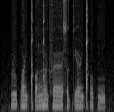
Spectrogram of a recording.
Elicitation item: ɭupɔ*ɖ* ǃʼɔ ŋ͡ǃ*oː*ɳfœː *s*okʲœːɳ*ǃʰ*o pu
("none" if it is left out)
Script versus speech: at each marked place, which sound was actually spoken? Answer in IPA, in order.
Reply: ɳ, o, s, ǃʼ

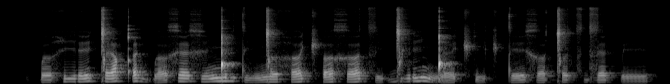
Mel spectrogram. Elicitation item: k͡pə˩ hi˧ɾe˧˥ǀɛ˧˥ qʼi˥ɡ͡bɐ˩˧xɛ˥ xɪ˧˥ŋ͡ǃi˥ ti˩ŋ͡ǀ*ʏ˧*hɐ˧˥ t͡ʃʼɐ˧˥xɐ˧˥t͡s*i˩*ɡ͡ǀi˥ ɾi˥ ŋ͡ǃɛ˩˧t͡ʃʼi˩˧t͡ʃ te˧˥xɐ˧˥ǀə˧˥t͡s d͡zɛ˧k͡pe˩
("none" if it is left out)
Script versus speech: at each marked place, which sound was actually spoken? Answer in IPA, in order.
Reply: ə˧, i˩˧

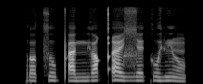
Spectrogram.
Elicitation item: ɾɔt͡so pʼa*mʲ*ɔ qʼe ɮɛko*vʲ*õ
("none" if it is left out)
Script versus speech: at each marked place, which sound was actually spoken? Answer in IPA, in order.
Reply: mʲ, vʲ

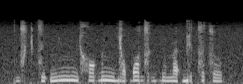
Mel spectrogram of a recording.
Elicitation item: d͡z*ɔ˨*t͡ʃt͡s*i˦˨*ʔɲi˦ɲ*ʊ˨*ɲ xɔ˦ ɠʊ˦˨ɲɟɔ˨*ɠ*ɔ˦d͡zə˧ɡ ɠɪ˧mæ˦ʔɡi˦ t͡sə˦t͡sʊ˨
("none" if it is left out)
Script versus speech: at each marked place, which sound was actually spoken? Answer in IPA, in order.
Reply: ə˨, i˨, ə˨, ɓ

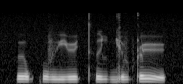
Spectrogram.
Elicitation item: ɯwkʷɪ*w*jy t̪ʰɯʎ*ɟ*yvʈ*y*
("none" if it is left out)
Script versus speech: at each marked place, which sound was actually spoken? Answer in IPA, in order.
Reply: v, ɟ, y

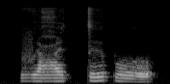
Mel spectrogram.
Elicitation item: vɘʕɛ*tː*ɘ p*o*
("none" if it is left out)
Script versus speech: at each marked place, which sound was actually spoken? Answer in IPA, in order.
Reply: tː, o

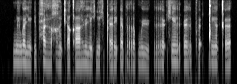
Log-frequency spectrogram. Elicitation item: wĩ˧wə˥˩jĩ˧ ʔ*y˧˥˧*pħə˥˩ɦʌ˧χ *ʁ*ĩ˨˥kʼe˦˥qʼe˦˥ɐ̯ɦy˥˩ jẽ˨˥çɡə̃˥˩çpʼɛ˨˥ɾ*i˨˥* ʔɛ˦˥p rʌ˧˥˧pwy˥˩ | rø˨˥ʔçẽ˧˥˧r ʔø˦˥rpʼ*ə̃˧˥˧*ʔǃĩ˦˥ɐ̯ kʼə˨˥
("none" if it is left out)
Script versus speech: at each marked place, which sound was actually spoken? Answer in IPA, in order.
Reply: i˧˥˧, ʁ, i˨˥, ə˧˥˧

